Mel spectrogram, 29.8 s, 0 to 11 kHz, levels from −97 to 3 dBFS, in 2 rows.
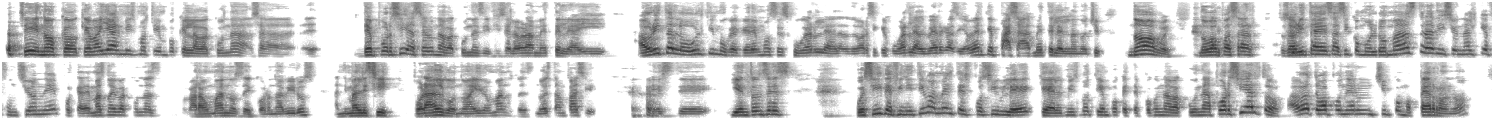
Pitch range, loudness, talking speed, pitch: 155-225 Hz, -27 LUFS, 225 wpm, 190 Hz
